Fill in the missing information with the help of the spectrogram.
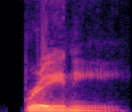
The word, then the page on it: brainy: American English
